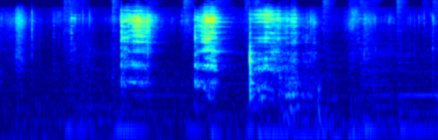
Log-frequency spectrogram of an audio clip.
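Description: Chopped pea shoot greens being scraped and gathered off a wooden cutting board, in three short rustling scrapes a little over a second in, at about two seconds, and at about two and a half seconds.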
